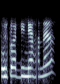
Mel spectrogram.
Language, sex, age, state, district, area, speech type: Assamese, female, 60+, Assam, Darrang, rural, conversation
